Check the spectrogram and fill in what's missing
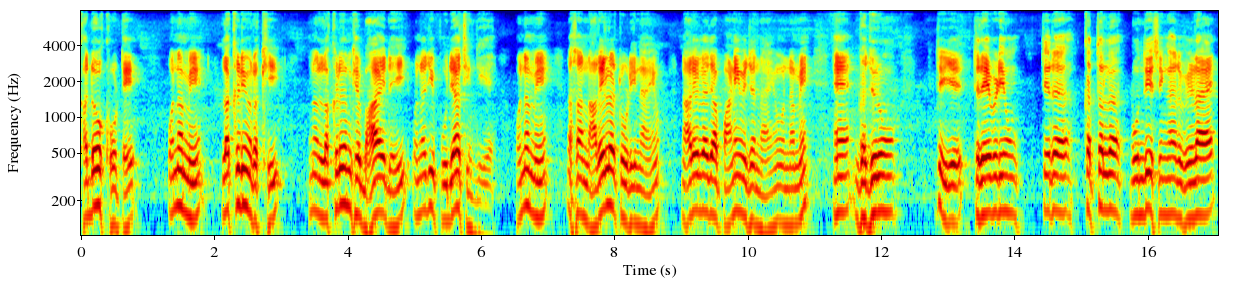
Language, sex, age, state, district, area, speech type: Sindhi, male, 45-60, Maharashtra, Thane, urban, spontaneous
